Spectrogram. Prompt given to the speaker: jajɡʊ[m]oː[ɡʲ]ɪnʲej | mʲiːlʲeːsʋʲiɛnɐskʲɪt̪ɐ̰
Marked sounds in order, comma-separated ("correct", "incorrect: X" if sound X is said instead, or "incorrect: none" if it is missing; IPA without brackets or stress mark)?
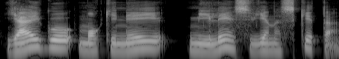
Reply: correct, incorrect: kʲ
